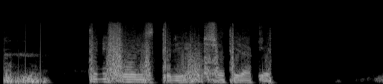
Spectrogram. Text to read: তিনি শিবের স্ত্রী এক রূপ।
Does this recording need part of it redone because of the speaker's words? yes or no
yes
